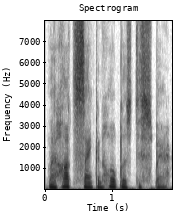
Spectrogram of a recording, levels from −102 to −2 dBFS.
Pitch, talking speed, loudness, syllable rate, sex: 105 Hz, 190 wpm, -19 LUFS, 5.0 syllables/s, male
